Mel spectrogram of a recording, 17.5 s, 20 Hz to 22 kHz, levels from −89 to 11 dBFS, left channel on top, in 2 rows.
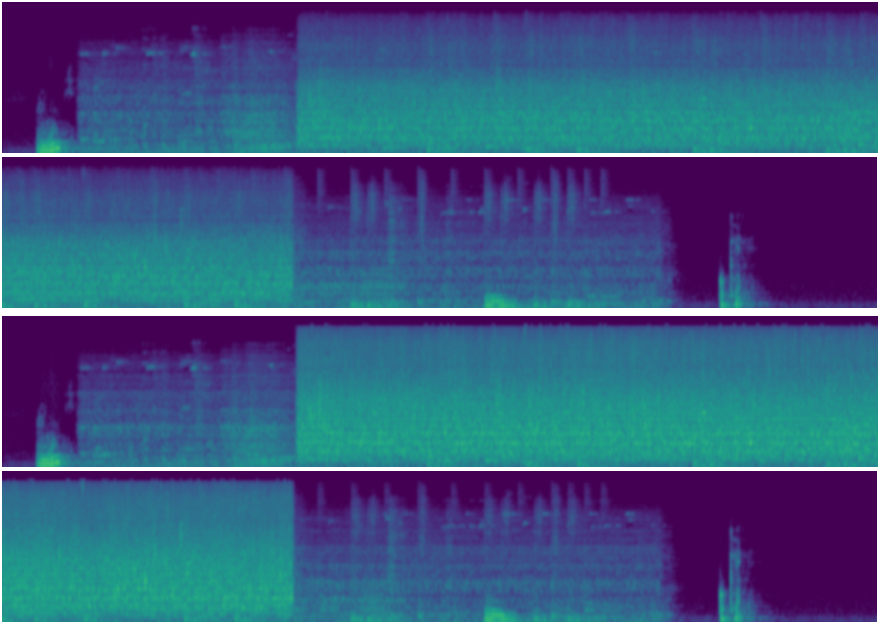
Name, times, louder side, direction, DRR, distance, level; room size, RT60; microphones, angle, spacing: sound 1, 0.7-15.4, equal, 5° left, 6.0 m, -43 dB
voice 1, 0.8-4.6 4.9-8.3 10.0-12.8 14.0-15.4, equal, 80° left, 1 dB, 4.2 m, -47 dB
sound 2, 2.9-11.7, right 6 dB, 70° right, 0.9 m, -24 dB
sound 3, 4.2-4.6 4.9-6.6 6.9-7.9 8.2-9.9 10.2-11.9 12.2-13.3 13.6-14.8, equal, 25° left, 1.7 m, -39 dB
voice 2, 13.6-13.9 15.9-16.1, right 1 dB, 35° right, 12 dB, 0.8 m, -25 dB
21.0 x 15.5 x 3.5 m, 0.39 s
head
